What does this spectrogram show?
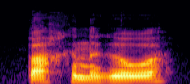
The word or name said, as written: Bacan a' Ghobha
